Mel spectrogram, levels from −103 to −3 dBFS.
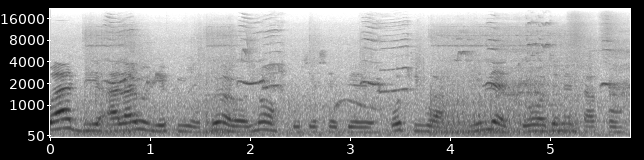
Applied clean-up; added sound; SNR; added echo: none; Tools + Bird; 8 dB; none.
